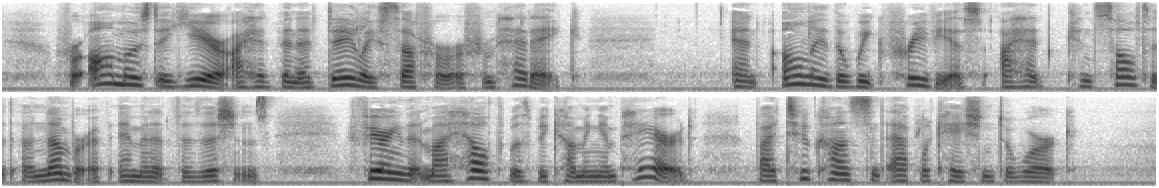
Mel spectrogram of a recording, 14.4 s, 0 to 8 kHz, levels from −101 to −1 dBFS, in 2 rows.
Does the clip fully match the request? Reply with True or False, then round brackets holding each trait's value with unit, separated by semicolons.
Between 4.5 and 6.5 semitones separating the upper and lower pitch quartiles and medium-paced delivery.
True (5.3 semitones; 160 wpm)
